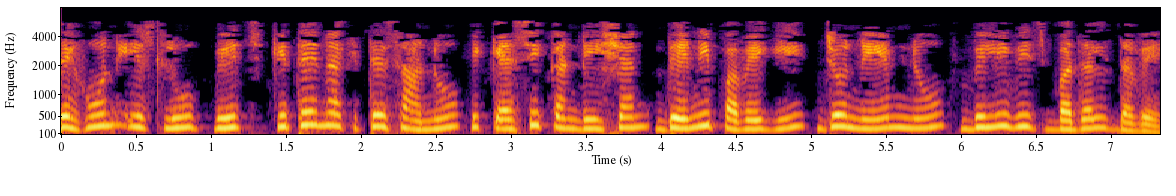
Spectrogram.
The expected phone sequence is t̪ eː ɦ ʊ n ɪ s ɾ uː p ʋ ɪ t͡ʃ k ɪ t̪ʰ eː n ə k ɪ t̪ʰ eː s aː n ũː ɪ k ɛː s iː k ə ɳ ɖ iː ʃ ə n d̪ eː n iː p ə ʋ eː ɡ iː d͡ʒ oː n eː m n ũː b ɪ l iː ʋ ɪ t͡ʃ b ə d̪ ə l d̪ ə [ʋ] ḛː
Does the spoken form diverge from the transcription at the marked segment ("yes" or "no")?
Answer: no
